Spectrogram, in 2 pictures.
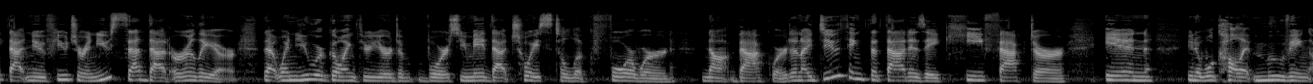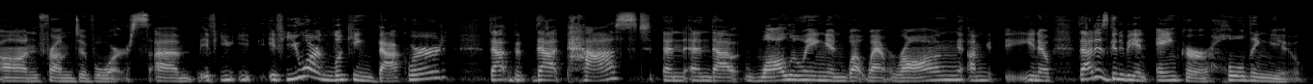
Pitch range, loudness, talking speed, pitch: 165-215 Hz, -29 LUFS, 175 wpm, 190 Hz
